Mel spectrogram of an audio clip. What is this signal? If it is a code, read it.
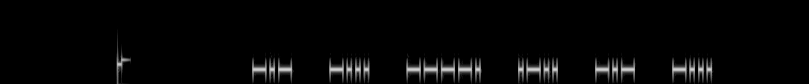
Morse code, heard as a keyed tone, about 28 wpm, spaced as for 16 wpm, 700 Hz. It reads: KB9LKB
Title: USA Call Signs - 6 Characters - 3x Character Spacing - 28wpm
